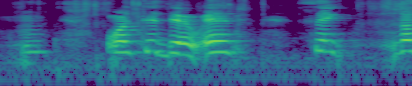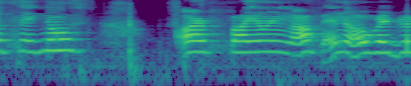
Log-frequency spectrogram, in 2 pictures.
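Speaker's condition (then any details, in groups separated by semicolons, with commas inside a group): Cerebral palsy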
